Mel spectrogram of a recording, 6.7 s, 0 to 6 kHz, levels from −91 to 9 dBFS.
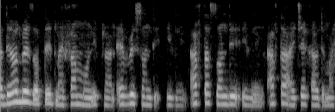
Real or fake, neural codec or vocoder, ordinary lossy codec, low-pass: real; none; none; 5.4 kHz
